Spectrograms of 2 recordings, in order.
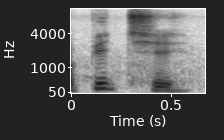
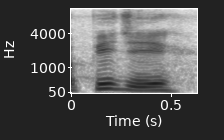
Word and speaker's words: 빚: 이렇게 펑펑 쓰 드니까 나라 빛이 빚지 아 또 발음 잘해야죠 나라 빚이 조가 넘었습니다 대단한 대한민국 참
